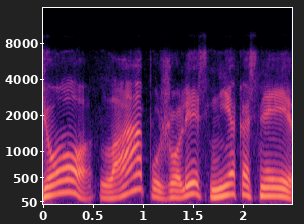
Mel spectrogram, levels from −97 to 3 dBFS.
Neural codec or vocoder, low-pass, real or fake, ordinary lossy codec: codec, 16 kHz, 16 kbps, FunCodec, trained on Chinese and English, 50 frames a second; 7.2 kHz; fake; Opus, 16 kbps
